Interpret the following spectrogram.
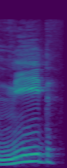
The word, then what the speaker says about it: knead: one side that's like n-e-e-d you like knead the bread like you okay he's got a k at the b oh he's got a kale it's a silent k like a lot of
